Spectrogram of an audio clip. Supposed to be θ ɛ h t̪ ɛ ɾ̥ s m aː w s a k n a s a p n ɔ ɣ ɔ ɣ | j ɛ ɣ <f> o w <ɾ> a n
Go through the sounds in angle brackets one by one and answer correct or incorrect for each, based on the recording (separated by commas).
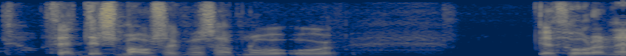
incorrect, correct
